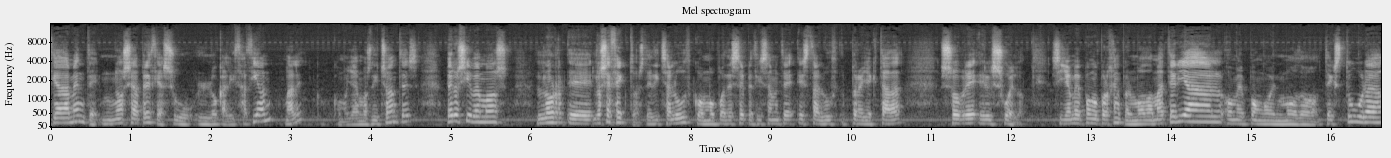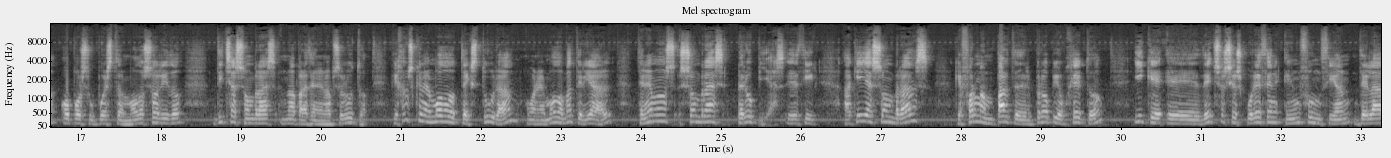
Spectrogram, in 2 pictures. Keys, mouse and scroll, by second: 12.3 click, 14.7 click, 15.1 click, 17.3 click, 20.8 click, 23.0 click.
